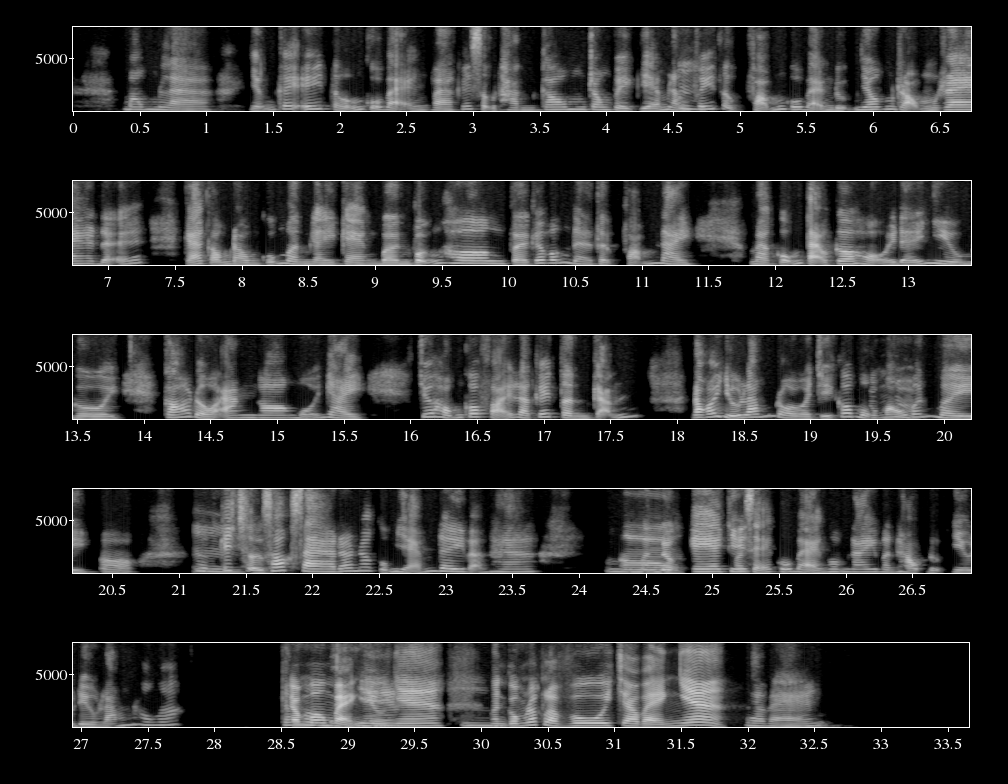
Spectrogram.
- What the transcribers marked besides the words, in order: tapping; other background noise
- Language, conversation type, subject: Vietnamese, podcast, Bạn làm thế nào để giảm lãng phí thực phẩm?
